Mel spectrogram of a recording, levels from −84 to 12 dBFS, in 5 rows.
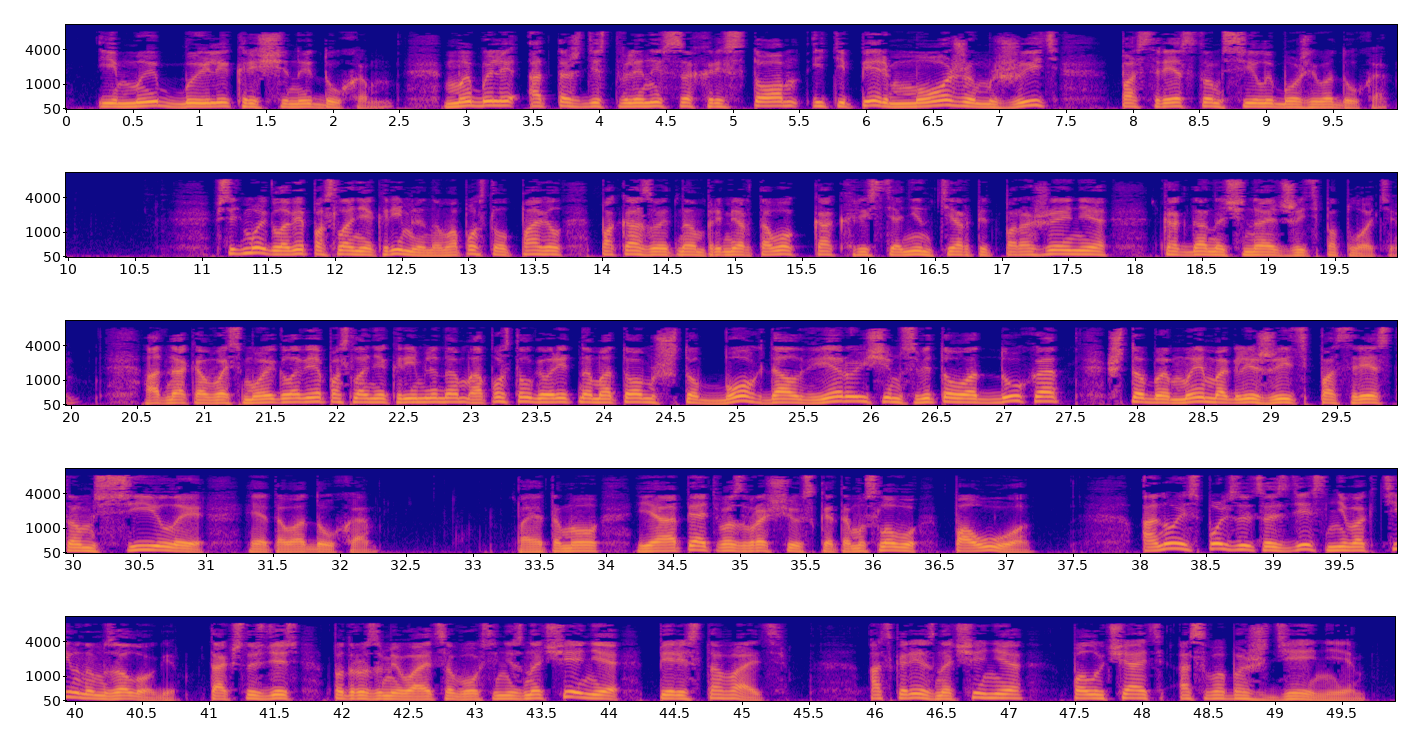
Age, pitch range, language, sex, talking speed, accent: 50-69, 115-145 Hz, Russian, male, 110 wpm, native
